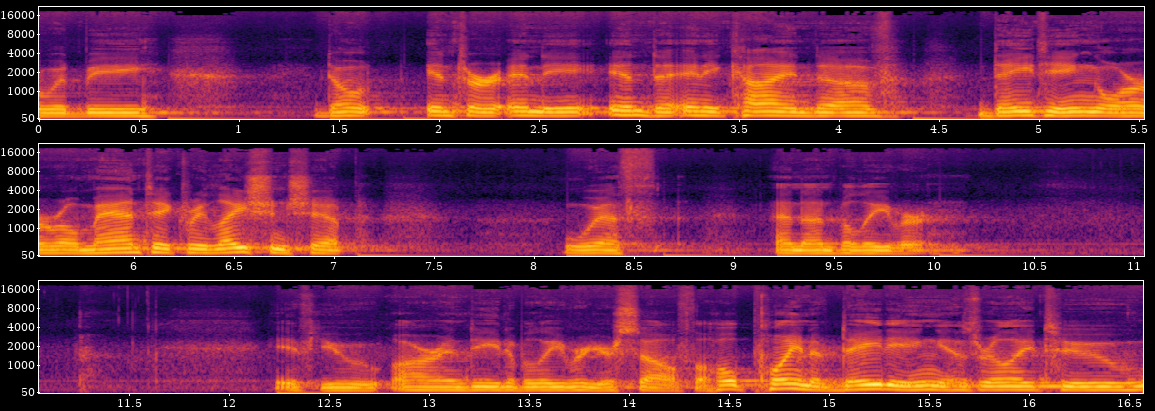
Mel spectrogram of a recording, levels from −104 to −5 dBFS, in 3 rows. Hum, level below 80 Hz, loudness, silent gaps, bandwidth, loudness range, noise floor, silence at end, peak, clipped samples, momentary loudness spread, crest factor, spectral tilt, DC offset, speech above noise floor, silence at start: none; -60 dBFS; -21 LUFS; none; 18 kHz; 7 LU; -55 dBFS; 0 s; -4 dBFS; under 0.1%; 12 LU; 18 dB; -7 dB/octave; under 0.1%; 35 dB; 0 s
